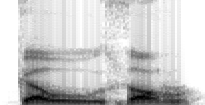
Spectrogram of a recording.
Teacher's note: آخر میں 3 نقطے والا جو سا ہے اس میں سیٹی نہیں ہوتی، کوثر غلط ہو جائے گا، کوثر۔ آخر میں را موٹا کیجیے گا، سا میں سیٹی نہیں ہے اور را میں اپنے اس کو موٹا کرنا ہے، کیونکہ آپ اس پر وقف کر رہے ہیں۔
